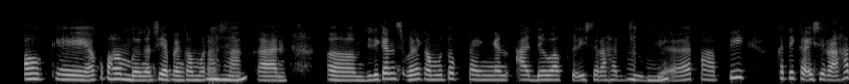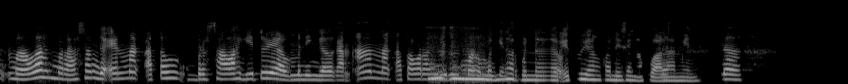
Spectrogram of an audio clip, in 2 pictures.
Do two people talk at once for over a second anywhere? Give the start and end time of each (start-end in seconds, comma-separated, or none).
12.8-14.2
